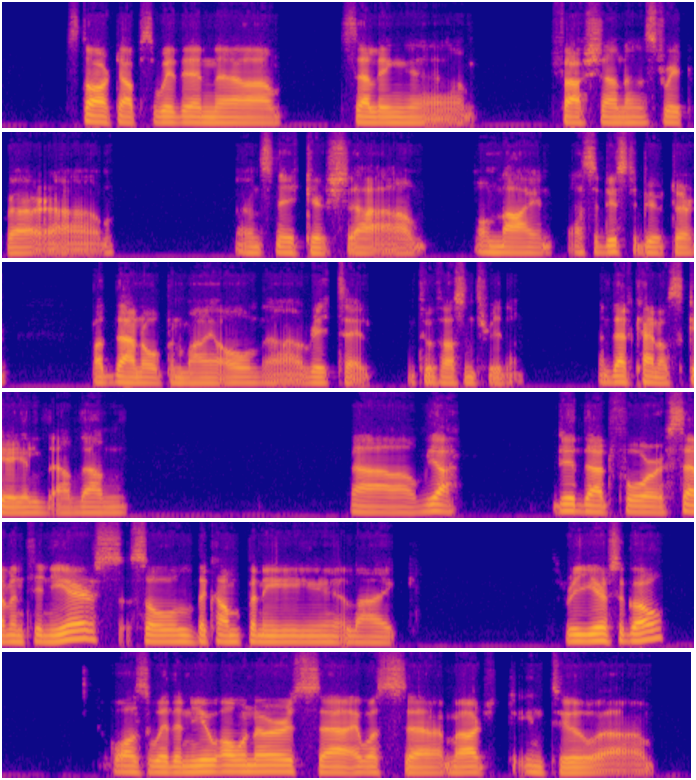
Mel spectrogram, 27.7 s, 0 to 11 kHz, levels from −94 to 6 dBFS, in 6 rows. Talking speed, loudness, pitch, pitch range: 130 wpm, -21 LUFS, 105 Hz, 100-115 Hz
